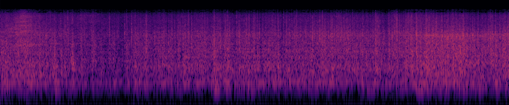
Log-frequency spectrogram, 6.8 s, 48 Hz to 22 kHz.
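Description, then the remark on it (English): Steady rain falls outdoors about 150 yards from castle walls, a dense, even hiss of drops pattering on surfaces for the whole stretch with no voices, holding a constant level throughout. “So I'm going to get wet.”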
